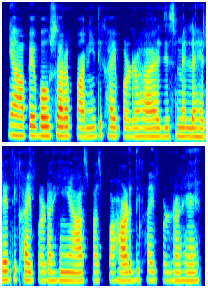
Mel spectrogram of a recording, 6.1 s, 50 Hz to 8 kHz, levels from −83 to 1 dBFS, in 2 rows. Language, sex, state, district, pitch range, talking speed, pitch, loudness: Hindi, female, Uttar Pradesh, Lalitpur, 175-190 Hz, 215 wpm, 180 Hz, -20 LUFS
